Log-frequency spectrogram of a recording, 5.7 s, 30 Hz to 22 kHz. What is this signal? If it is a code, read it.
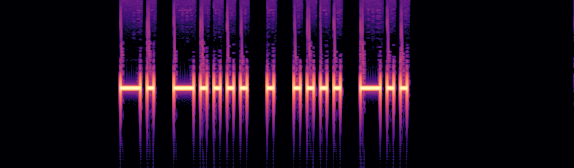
Morse code, heard as a keyed tone, about 19 wpm, 700 Hz. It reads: N6EHD
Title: Speed Racing - USA Call Signs 15wpm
